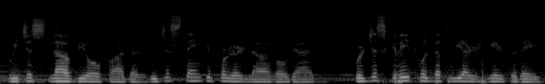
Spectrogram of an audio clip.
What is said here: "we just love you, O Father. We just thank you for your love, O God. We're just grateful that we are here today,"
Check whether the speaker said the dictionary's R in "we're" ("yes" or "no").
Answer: yes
